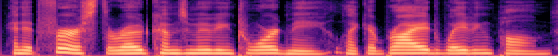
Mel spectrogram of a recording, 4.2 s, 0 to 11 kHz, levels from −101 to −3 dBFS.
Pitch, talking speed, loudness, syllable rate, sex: 185 Hz, 200 wpm, -17 LUFS, 4.8 syllables/s, female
